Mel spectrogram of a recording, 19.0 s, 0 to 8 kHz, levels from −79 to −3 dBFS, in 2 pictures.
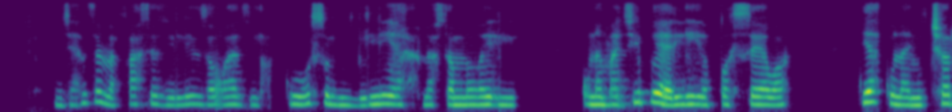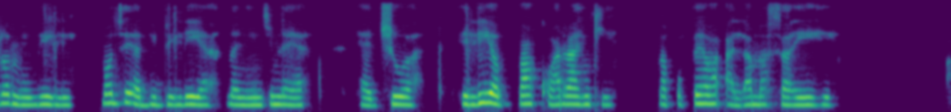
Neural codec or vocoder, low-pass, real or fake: codec, 16 kHz, 0.8 kbps, ZipCodec; 7.2 kHz; fake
